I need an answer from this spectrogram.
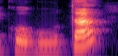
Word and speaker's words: Coguta: Coguta é o sobrenome do meu ex-marido, é ucraniano, né? Era Kogut, aí no Brasil virou Coguta, porque era mais fácil a pronúncia.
